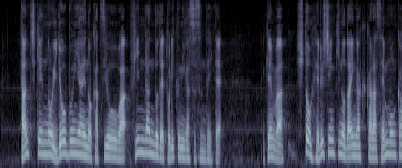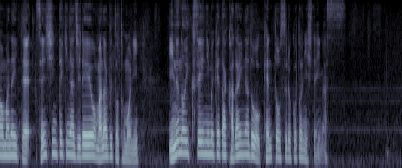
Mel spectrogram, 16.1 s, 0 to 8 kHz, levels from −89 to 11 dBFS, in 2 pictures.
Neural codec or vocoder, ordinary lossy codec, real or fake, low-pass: none; none; real; none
